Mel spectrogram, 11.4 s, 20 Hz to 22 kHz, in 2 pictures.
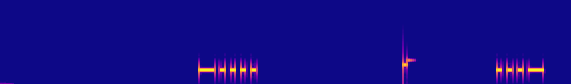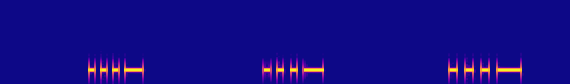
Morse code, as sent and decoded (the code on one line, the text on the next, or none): -.... / ...- ...- ...- ...-
6 VVVV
